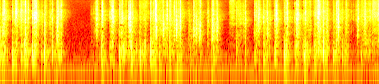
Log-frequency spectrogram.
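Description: A hardback copy of "Jews Don't Count" with a paper dust jacket is held upright while its cover and spine are scratched with long painted nails. The scratching is a fast, dry, bright rasp of many short strokes, with a near-silent pause just before the one-second mark and a shorter lull around the three-second mark.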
